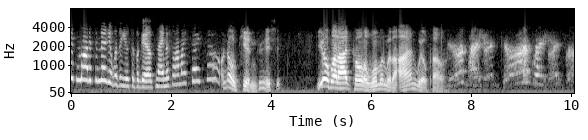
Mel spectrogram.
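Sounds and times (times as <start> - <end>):
speech: 0.6 - 4.3, 4.9 - 7.7
parrot squawking: 7.6 - 10.0.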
